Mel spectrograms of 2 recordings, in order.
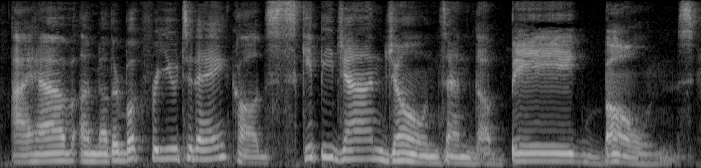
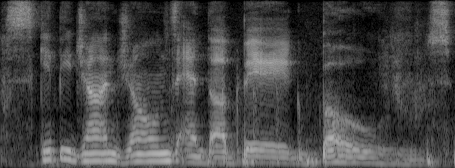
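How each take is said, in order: First: Said in the usual way. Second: Slow whispered title. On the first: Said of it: "title read plainly then whispered". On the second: Shown as a demonstration. Reading the book title to first graders in a slow whisper. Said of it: "title whispered slowly".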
